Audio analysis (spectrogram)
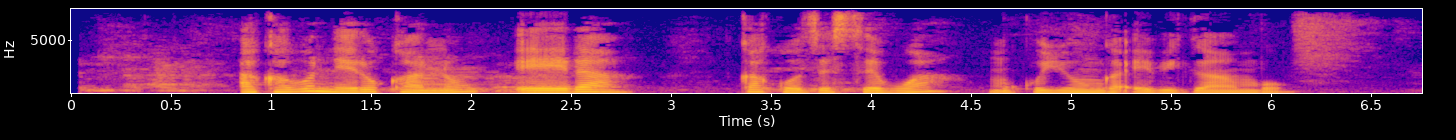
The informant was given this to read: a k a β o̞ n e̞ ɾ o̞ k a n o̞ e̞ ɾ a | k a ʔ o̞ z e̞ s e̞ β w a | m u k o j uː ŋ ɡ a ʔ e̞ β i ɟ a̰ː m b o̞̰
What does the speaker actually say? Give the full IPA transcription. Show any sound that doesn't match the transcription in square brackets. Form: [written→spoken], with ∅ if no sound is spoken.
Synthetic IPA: a k a β o̞ n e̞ ɾ o̞ k a n o̞ e̞ ɾ a | k a [ʔ→k] o̞ z e̞ s e̞ β w a | m u k [o→u] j uː ŋ ɡ a ʔ e̞ β i [ɟ→ɡ] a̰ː m b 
